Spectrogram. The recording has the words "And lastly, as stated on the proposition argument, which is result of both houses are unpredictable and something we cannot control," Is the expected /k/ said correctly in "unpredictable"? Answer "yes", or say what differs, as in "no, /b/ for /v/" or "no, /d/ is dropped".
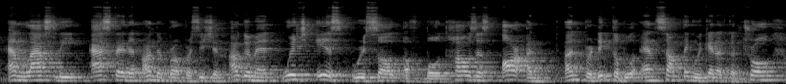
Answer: yes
